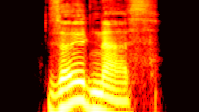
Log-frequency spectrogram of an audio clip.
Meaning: genitive singular of Söldner
- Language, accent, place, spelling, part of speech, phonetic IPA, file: German, Germany, Berlin, Söldners, noun, [ˈzœldnɐs], De-Söldners.ogg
